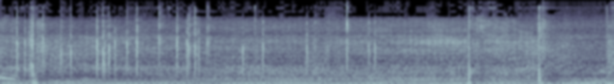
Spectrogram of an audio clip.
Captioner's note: the tank's engine is still running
